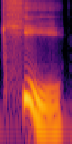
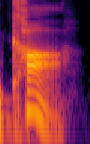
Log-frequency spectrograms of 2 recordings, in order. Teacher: The hard k sound in the word key is produced much further forward in your mouth than the k in car.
